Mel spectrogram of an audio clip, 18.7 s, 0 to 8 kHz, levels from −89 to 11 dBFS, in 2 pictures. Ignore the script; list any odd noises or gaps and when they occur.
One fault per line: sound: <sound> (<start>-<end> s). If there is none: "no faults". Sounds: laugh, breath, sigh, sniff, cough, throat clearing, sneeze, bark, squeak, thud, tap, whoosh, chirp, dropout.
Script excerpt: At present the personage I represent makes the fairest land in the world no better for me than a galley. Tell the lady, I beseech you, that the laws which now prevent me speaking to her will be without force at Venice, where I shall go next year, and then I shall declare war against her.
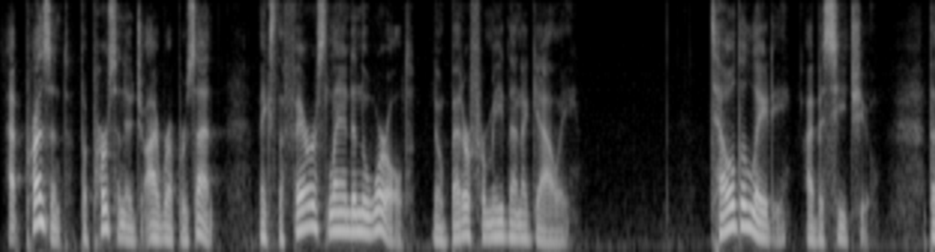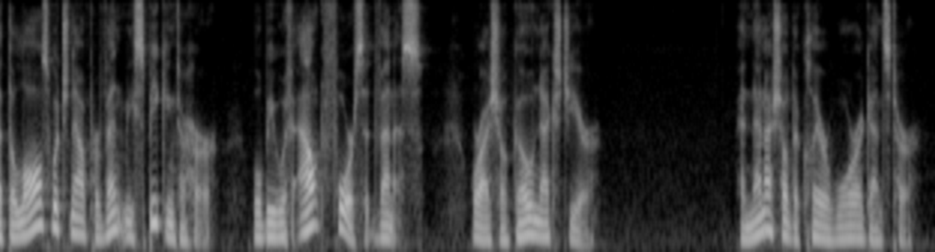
no faults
